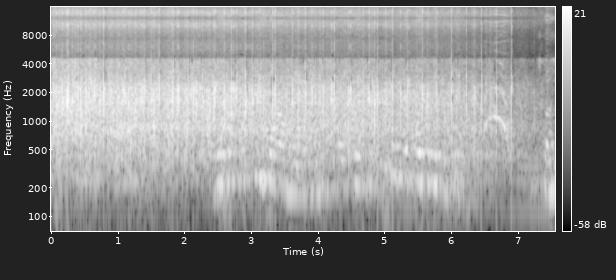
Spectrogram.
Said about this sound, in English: It might be an arts organization. The Chelsea Symphony, please give them a round of applause.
